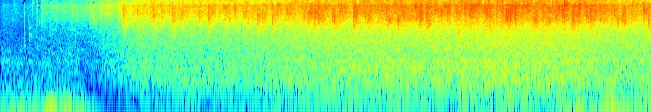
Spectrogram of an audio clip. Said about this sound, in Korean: 여희는 아무 생각 없이 샤워기의 물줄기에 몸을 맡긴다.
